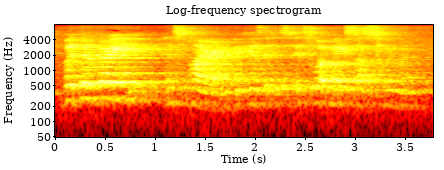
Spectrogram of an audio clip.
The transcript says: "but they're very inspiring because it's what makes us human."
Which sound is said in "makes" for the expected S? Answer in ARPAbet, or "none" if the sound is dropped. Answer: S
